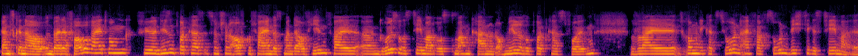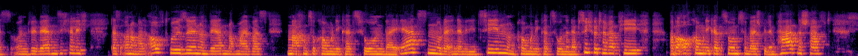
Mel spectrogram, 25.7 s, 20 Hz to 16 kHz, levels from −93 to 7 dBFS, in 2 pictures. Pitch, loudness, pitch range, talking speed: 185 Hz, -20 LUFS, 175-210 Hz, 165 wpm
